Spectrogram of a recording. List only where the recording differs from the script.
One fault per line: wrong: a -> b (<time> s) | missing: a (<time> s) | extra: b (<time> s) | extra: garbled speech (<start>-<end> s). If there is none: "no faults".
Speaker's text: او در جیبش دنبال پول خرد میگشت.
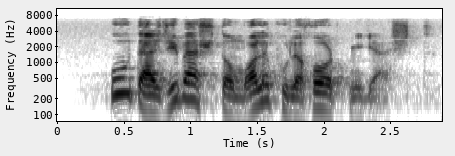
no faults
